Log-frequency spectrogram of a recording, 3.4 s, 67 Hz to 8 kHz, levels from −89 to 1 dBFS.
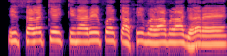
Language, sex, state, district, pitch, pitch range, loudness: Hindi, male, Bihar, Saran, 235 Hz, 215-250 Hz, -14 LUFS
